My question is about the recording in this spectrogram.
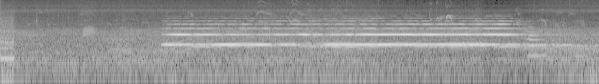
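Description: Locomotive horn sounded in one long, steady blast of about seven seconds, starting about three seconds in, as an approaching train signals its coming. A few faint bird chirps sound over it.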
